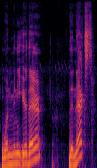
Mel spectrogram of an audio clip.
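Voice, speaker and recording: A man's voice: fairly high pitch, lively intonation, moderate pace, no echo. A man playing an upbeat, slick parody infomercial host, with theatrical sales patter and exaggerated emphasis. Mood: salesy. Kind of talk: comedic scripted infomercial roleplay.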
